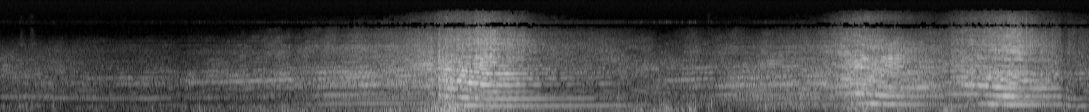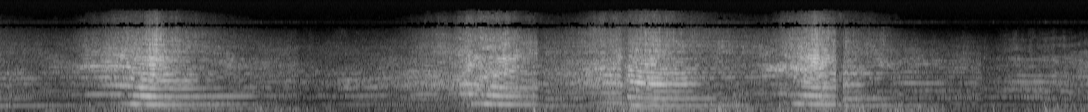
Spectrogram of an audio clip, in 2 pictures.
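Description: Race cars passing at speed one after another, about seven loud pass-bys. Each engine note rises as the car approaches and drops in pitch as it goes past.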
